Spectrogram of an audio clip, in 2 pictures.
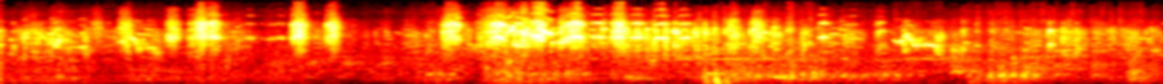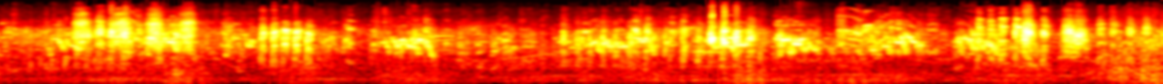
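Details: Eating budgies keep up steady, overlapping twitters and squawky chirps in rolling waves, with occasional dull taps and rustling in the background.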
